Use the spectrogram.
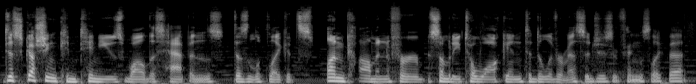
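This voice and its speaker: A man narrating a tabletop roleplaying game as game master, describing scenes in a measured, detailed way. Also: mid-range voice, fairly even intonation, vocal fry, fairly bright tone, faint music behind.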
